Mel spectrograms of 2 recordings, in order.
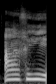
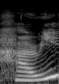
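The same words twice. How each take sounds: First: The word starts without an h sound. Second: The word starts with a breathy h sound. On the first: The speaker calls it wrong. "si vous dites Harry" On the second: The speaker calls it right. "et non pas Harry"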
